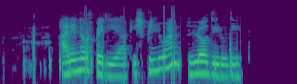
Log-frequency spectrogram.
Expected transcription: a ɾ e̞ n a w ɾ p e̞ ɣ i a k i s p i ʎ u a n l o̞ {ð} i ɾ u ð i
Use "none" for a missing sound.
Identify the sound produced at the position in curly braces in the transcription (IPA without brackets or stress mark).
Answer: ð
